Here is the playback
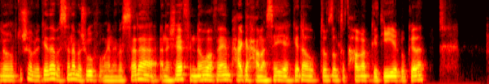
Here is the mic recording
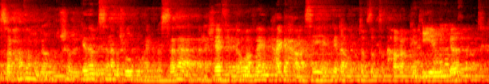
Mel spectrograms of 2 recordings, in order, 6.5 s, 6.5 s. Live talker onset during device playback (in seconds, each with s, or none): 5.5 s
